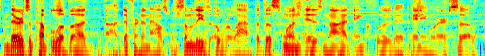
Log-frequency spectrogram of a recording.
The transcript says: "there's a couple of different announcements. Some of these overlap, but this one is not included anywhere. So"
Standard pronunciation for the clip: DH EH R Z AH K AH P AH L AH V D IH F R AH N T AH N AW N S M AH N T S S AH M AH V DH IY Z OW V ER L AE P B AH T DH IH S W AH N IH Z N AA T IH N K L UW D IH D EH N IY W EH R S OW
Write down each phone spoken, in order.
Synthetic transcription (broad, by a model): DH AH R Z AH K AH P L AH V D IH F R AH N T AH N AW N S M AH N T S S AH M AH V DH IY Z OW V ER L AE P B AH T DH IH S W AH N IH Z N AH T IH N K L UW D IH D EH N IY W EH R S OW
